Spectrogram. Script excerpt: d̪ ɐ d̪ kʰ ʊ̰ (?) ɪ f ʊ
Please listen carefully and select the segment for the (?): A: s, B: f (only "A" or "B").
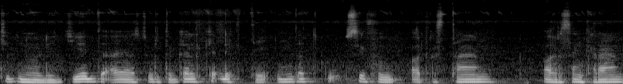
A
